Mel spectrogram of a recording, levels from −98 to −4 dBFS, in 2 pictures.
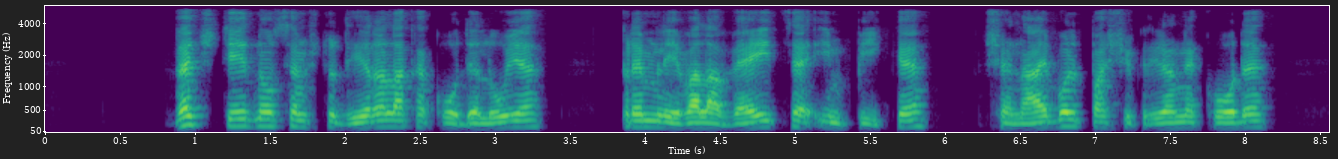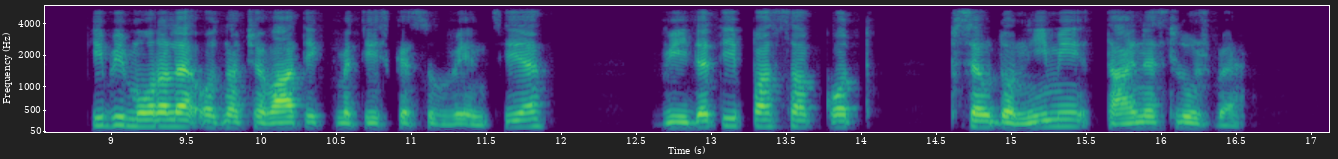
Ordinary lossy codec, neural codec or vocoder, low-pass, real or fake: AAC, 48 kbps; none; 5.4 kHz; real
